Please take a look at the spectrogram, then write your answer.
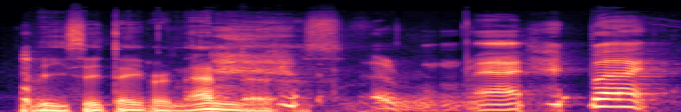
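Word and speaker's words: Vicente Fernández: Vicente Fernandez.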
